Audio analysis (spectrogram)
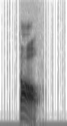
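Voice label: "dao" fourth tone, Chinese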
